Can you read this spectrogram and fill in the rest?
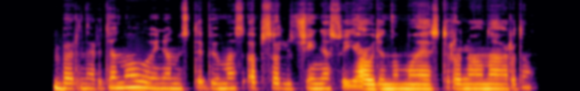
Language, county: Lithuanian, Utena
